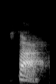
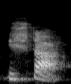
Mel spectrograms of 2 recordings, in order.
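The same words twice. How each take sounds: First: The first vowel is dropped, leaving 'stá'. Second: The first syllable is pronounced in full. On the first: This is how people usually say it. "It's just está" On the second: This full form is rarely heard. "you very rarely listen to está"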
